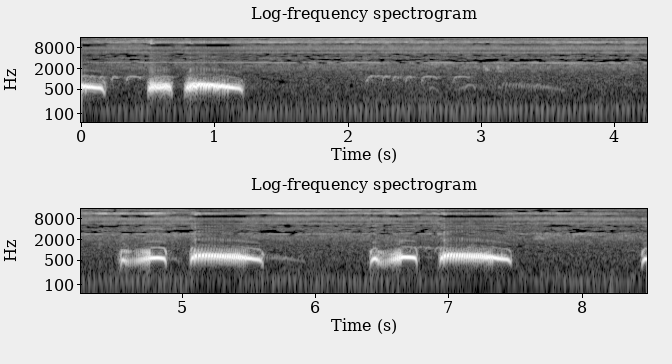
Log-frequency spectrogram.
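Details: Female spotted dove calling to stir a male, used as a lure for trapping; loud cooing notes in short paired bursts, a brief note followed by a longer falling coo, repeated in groups, with faint steady hum and high-pitched background tones.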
